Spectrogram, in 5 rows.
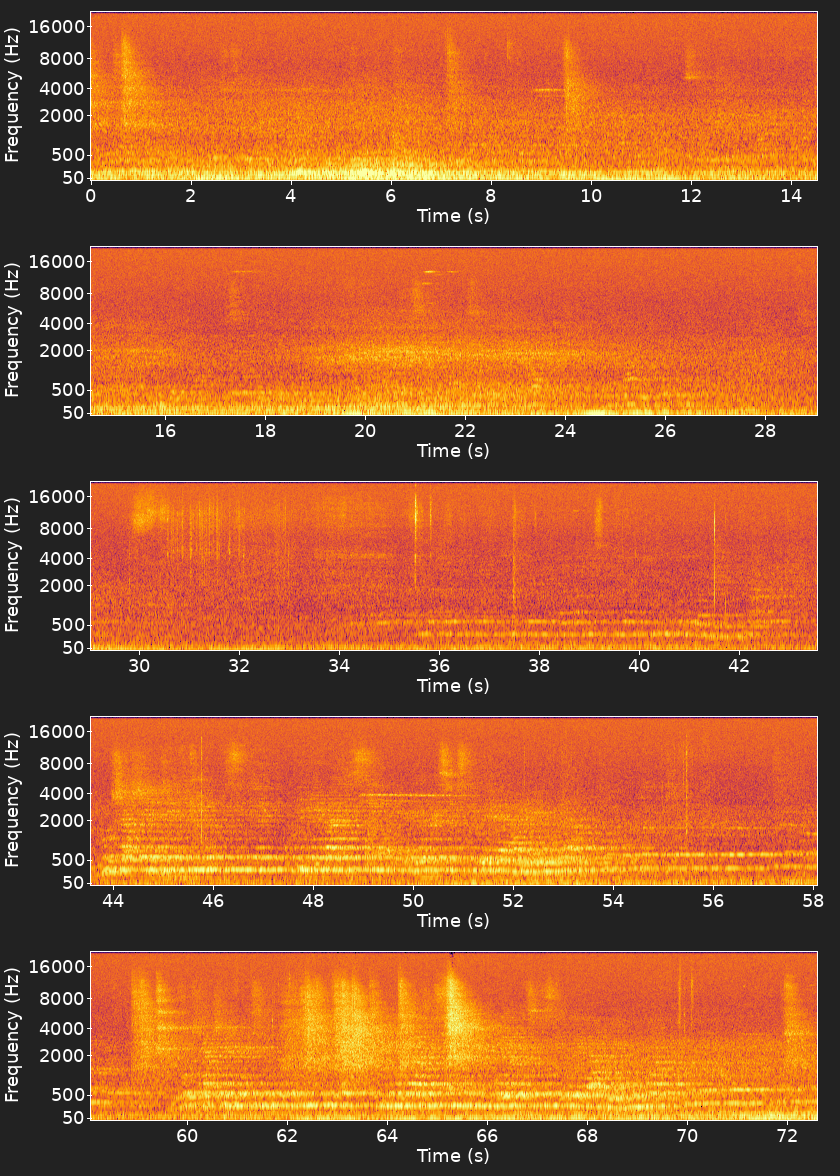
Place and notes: Rue Pouchet, Paris, France - Des messes de semaine
Morning mass at the Catholic Church of Saint-Joseph des Épinettes taking place in the 'Oratorie' at the back of the church. Recorded using the on-board microphones of a Tascam DR40 towards the back of the nave.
